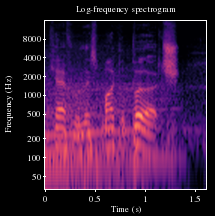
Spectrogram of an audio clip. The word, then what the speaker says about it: Birch: And the correct pronunciation of the surname Birch is Berg in Danish, but it's Birch in English.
